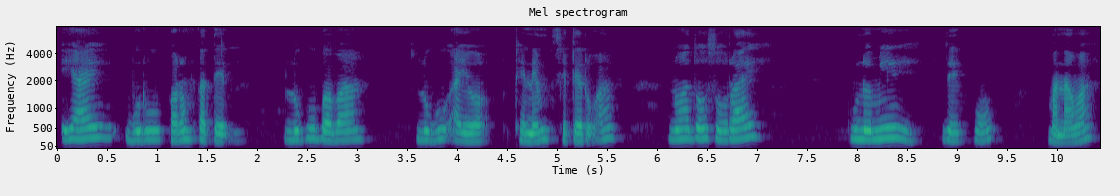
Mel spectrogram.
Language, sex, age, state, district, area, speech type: Santali, female, 45-60, Jharkhand, Bokaro, rural, spontaneous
